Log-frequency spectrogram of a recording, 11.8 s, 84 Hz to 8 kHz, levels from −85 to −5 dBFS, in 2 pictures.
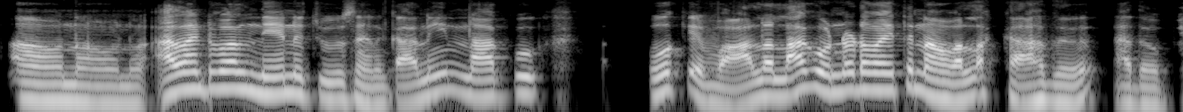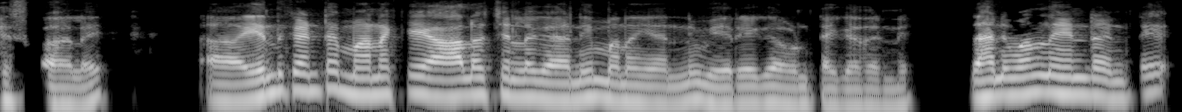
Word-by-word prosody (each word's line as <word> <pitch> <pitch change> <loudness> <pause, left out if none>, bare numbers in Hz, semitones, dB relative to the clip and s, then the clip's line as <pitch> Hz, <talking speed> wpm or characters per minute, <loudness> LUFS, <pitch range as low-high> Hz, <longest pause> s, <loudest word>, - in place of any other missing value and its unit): అవునవును. 125 -3 -1
అలాంటి 215 +1 +6
వాళ్ళని 215 -3 +4
నేను 180 0 +2
చూశాను, 135 -5 -3
కానీ 150 +9 -1 0.2
నాకు 155 +3 0 0.7
ఓకే. 210 - -1
వాళ్ళలాగుండడవైతే 205 +6 +4
నా - - +9
వల్ల 140 - +3 0.2
కాదు. 125 +1 0 0.3
అది 120 -1 -5
ఒప్పేసుకోవాలి. 115 0 -6 0.6
ఆహ్, 130 -1 -1
ఎందుకంటే, 200 +4 0
మనకీ 175 +2 0 0.2
ఆలోచనలు 165 -2 -1
గానీ, 135 +2 -2
మనయన్నీ 125 -1 -4
వేరేగా 120 +1 -4
ఉంటాయి 110 -1 -8
గదండీ. 105 0 -9 0.3
దాని 160 +2 +3
వలన 185 +2 0
ఏంటంటే, 165 0 -4
145 Hz, 130 wpm, -22 LUFS, 120-180 Hz, 0.7 s, నా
